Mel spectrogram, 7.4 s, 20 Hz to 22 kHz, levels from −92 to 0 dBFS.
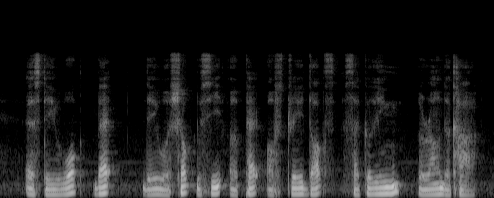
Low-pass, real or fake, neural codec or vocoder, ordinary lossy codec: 7.2 kHz; real; none; none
